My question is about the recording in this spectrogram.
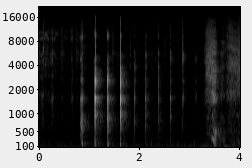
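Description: Two men laughing quietly, a few short breathy bursts in the first two seconds and a breath near the end.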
